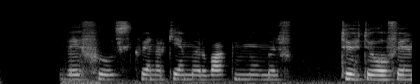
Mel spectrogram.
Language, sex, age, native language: Icelandic, male, 11, Icelandic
